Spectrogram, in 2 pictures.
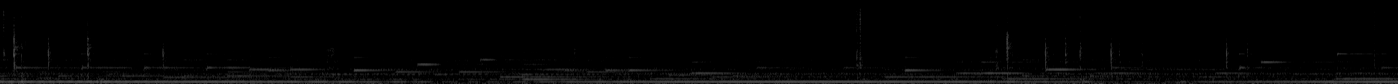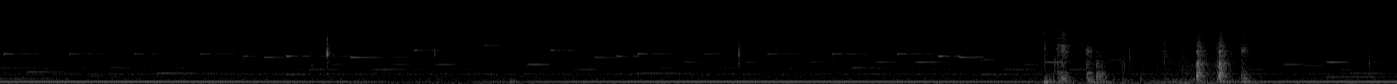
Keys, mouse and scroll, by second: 0.4-26.5 alt+drag.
